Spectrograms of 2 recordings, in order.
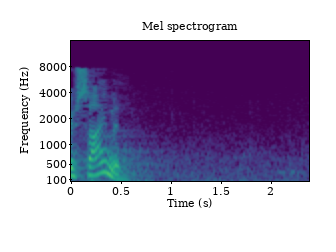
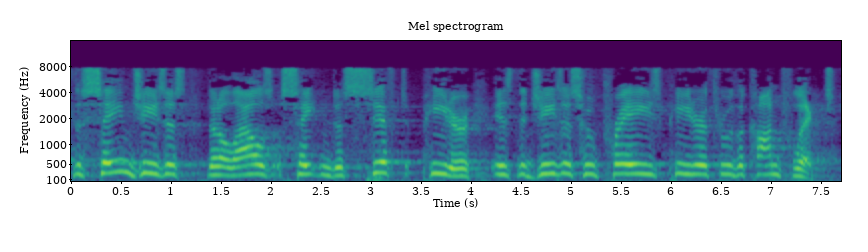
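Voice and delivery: ordinary talk, nothing marked

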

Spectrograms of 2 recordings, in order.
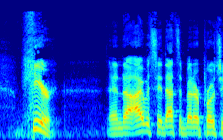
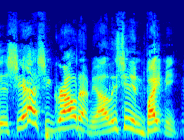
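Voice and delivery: laughing; 5 semitones higher, 6 dB louder than usual. Real, not acted. Laughing retelling of growling girl.

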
